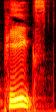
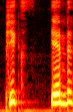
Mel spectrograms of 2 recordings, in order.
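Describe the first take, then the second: First: The ending is only a 'd' sound. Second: The ending is a separate 'ed' syllable. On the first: The speaker calls it right. "ইডি এর জন্য ডো" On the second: The speaker calls it wrong. "কিন্তু এটা সম্পূর্ণ ভুল উচ্চারণ।"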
